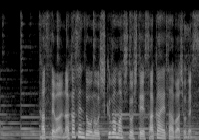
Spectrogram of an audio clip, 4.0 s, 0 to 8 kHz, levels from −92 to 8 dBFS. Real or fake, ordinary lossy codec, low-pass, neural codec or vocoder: fake; none; 7.2 kHz; autoencoder, 48 kHz, 128 numbers a frame, DAC-VAE, trained on Japanese speech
